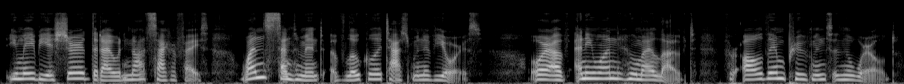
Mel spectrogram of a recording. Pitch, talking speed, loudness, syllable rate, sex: 225 Hz, 205 wpm, -21 LUFS, 6.2 syllables/s, female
